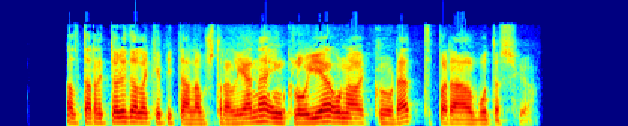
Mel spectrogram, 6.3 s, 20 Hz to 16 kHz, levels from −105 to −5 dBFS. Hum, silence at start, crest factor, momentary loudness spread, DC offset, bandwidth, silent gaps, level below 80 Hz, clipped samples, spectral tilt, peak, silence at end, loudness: none; 0.65 s; 16 dB; 10 LU; under 0.1%; 7.6 kHz; none; -60 dBFS; under 0.1%; -6 dB/octave; 0 dBFS; 1.05 s; -15 LUFS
